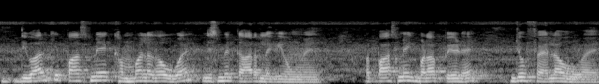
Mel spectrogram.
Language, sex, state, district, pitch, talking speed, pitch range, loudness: Hindi, male, Chhattisgarh, Bastar, 145 Hz, 250 wpm, 135-165 Hz, -16 LUFS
